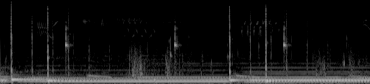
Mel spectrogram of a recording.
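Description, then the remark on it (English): Mud from a thawing permafrost cliff drips and plops at an irregular pace into thawed mud at the cliff's base, several sharp wet drops falling over a steady low droning hum, with no voices. “So there's a constant drip, drip, or plop, plop of mud that falls down into the thawed ground.”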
